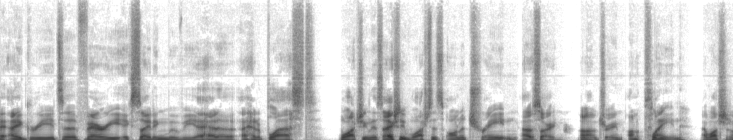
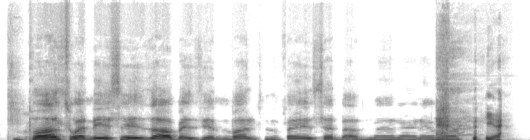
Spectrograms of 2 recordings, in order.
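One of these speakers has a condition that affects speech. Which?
The second: Friedreich's ataxia; Friedreich's ataxia, affects balance and coordination.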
